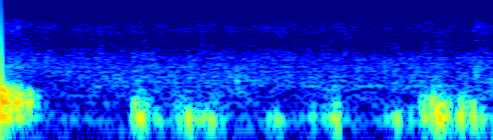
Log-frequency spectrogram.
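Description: Near silence: room tone in a pause between spoken phrases, with a few faint, short low thumps.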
